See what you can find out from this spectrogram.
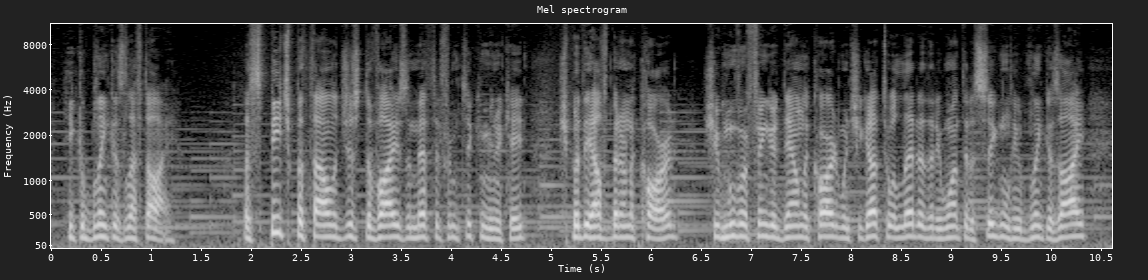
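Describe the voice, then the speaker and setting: A man at a fairly high pitch and a very fast pace, with music in the background. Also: fairly even intonation. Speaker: rabbi. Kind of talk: rabbi answering a viewer question, explanatory talk.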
